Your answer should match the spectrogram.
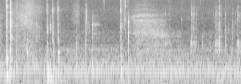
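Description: Rapid, uneven clicking of fingers typing on a computer keyboard, with close, crisp keystrokes in bursts and short pauses, quiet and with no talking.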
